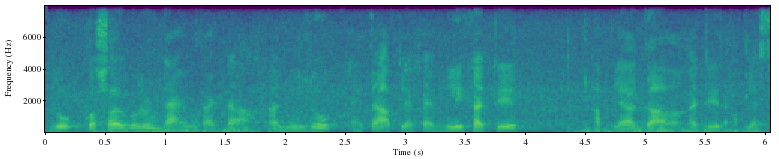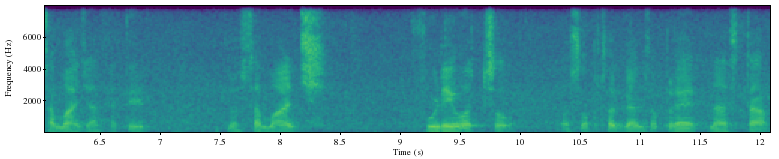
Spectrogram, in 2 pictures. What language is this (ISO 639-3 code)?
kok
